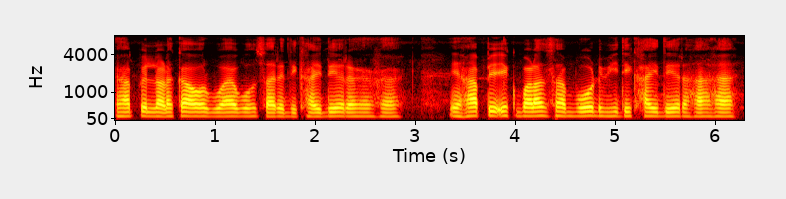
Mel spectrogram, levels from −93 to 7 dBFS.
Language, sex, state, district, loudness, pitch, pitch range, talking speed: Hindi, male, Jharkhand, Palamu, -18 LUFS, 145 Hz, 140-150 Hz, 210 wpm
